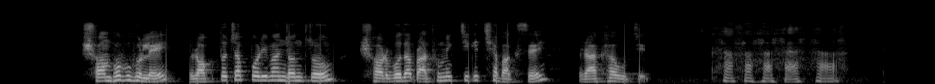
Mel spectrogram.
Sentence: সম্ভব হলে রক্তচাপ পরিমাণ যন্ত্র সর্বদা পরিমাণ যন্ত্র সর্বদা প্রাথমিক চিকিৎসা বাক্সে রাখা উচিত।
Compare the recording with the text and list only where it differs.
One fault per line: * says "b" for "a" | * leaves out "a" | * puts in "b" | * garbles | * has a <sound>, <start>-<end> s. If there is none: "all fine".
* leaves out "পরিমাণ যন্ত্র সর্বদা"
* has a laugh, 7.0-8.5 s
